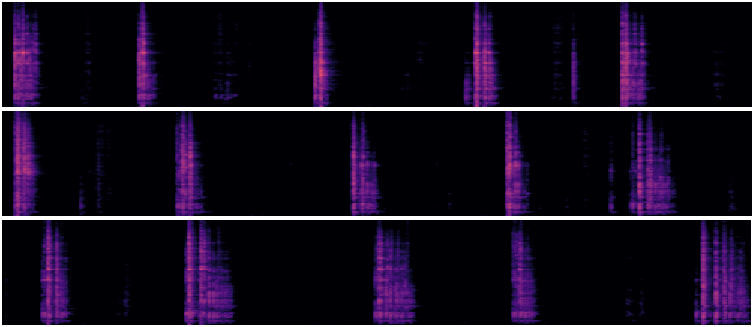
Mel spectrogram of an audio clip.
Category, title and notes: Sound effects > Objects / House appliances
wooden utensils a
Picking up and dropping some wooden utensils on a countertop multiple times.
